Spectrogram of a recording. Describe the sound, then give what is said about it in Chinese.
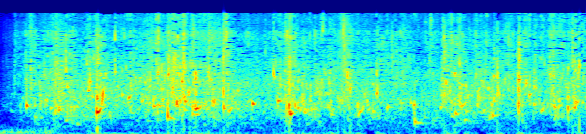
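Water flows and trickles steadily, with a bright, bubbling hiss and frequent small splashes and drips scattered throughout, no voices present. “我喜欢听水流动的声音。”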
